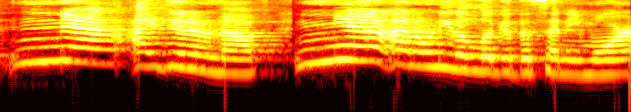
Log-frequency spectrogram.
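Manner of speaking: high, loud, bratty brush-off; hammed-up "can't be bothered" voice; mock dismissive. Acting out past self refusing.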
